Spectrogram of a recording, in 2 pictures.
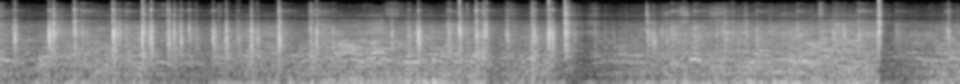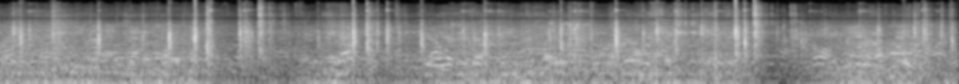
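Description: Air hockey puck clacking sharply and rapidly against the mallets and the table's rails in a fast rally, with a few brief lulls, over the steady low hum of the table's air blower.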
